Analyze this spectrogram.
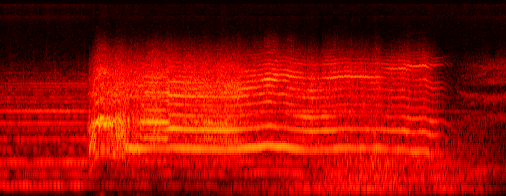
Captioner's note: woman screaming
